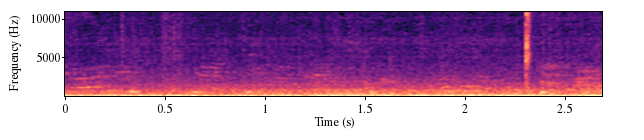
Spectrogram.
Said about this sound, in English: Inside the bus.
